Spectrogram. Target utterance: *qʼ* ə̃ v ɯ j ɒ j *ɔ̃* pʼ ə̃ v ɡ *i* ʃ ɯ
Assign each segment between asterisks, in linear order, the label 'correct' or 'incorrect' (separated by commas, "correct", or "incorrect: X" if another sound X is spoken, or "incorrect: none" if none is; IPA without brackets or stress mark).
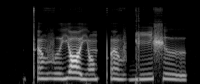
incorrect: tʼ, correct, correct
